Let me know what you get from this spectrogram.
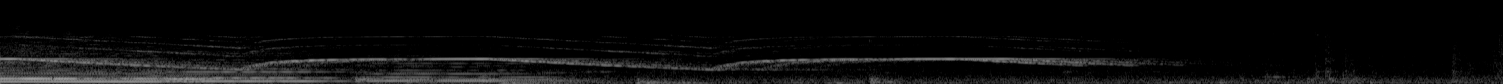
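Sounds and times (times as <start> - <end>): held low music notes: 0.0 - 6.8
siren wailing: 0.0 - 11.9.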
